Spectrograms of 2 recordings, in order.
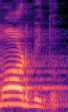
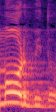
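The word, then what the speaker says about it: morbido: একটা জিনিস নরম এই নরম টাকে বলা হয় মরবিদ মরবিদ মানে হচ্ছে নরম বনেকে আমরা বলি মর্বিদ বাট সঠিক উচ্চারণটা হবে মরবিদ মরবিদ মানে নরম নরমের পরবর্তী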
